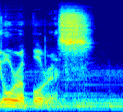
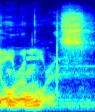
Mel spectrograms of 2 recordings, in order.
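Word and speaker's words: Ouroboros: its own tail the Ora Boris I believe that's how that's pronounced yep yeah that's correct the Ora Boris yeah that symbol is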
